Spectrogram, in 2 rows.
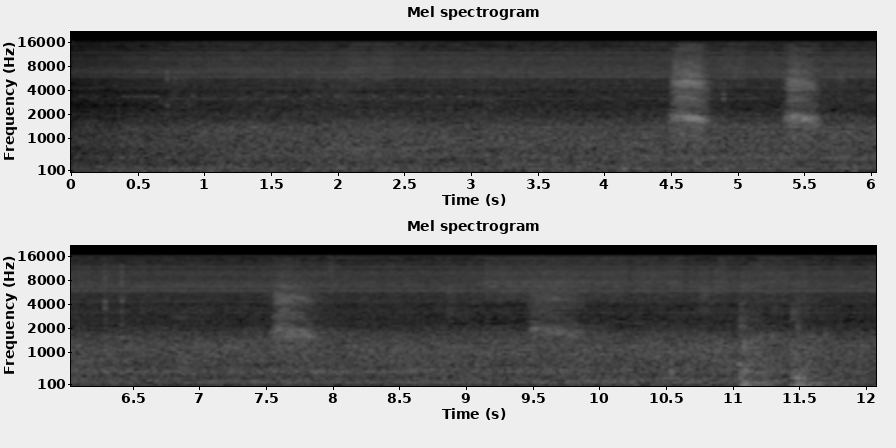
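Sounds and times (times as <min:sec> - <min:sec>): background hiss: 0:00.0 - 0:12.0
bird calls: 0:04.5 - 0:05.7, 0:07.6 - 0:08.0, 0:09.5 - 0:09.9.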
